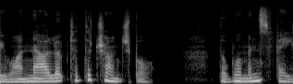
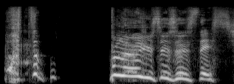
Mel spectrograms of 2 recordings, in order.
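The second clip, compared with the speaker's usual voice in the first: much higher, loud, then slow; yelling; 12 semitones higher, 6 dB louder, slower than usual. A narrator's reading. Headmistress yelling at the writing chalk. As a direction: bellow in shock. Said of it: "yelled the Trunchbull".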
